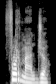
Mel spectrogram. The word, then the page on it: formaggio: Italian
